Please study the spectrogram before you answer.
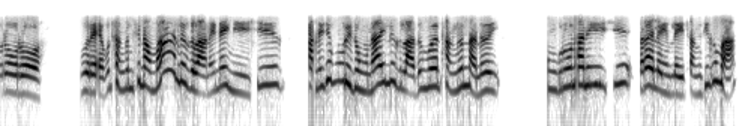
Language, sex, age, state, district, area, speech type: Bodo, female, 45-60, Assam, Baksa, rural, conversation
